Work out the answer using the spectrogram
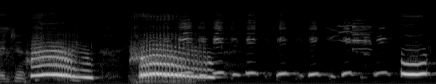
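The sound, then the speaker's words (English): A human voice imitates a pigeon cooing: two long, drawn-out vocal calls, then a run of short, low, warbling coos in an uneven rhythm. “Can you do a cricket? No, that's a pigeon. That's definitely”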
